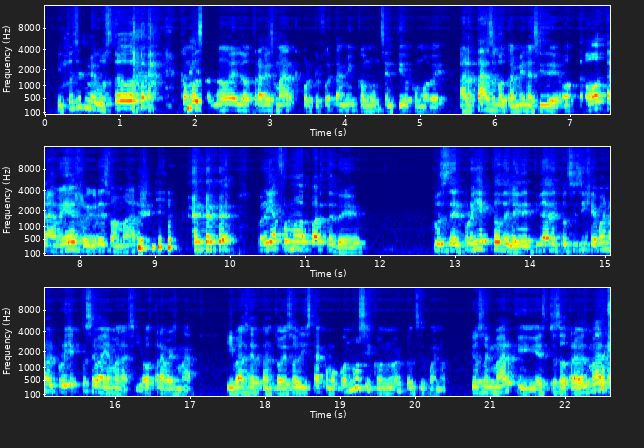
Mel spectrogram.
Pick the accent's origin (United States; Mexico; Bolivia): Mexico; Mexico City; Soy de la Ciudad de México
